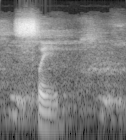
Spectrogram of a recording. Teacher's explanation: Bukan shi tapi sri, ujung lidah.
